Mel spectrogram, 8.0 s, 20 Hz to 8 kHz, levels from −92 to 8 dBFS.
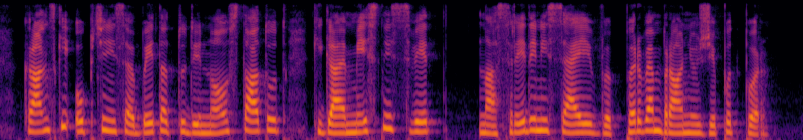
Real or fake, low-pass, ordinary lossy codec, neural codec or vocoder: fake; 7.2 kHz; none; codec, 16 kHz, 16 kbps, FunCodec, trained on Chinese and English, 50 frames a second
